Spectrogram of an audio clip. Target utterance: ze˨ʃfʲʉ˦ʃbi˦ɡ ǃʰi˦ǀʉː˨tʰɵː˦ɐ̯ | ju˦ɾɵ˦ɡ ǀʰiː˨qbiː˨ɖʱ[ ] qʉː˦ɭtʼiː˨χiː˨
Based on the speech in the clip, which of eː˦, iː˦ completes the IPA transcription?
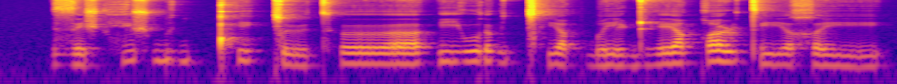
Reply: eː˦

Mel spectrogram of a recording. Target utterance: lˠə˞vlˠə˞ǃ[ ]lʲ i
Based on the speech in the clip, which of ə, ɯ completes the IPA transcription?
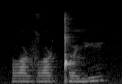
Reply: ə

